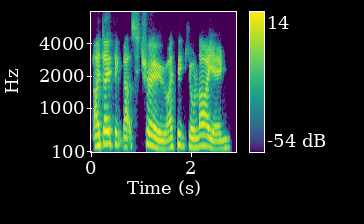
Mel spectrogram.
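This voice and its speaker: A woman's voice: medium pitch, expressive, takes it slowly, fairly bright tone. A woman in a casual chat, skeptical and teasing, laughing often. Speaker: podcast co-host.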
